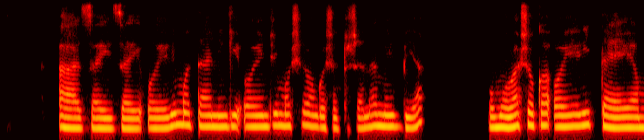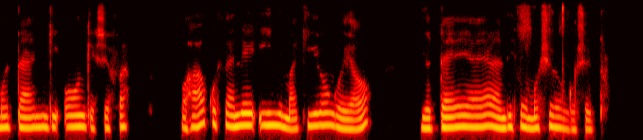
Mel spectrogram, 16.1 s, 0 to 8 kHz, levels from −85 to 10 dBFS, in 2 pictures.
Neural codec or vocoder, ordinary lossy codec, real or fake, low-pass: autoencoder, 48 kHz, 128 numbers a frame, DAC-VAE, trained on Japanese speech; Opus, 32 kbps; fake; 7.2 kHz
